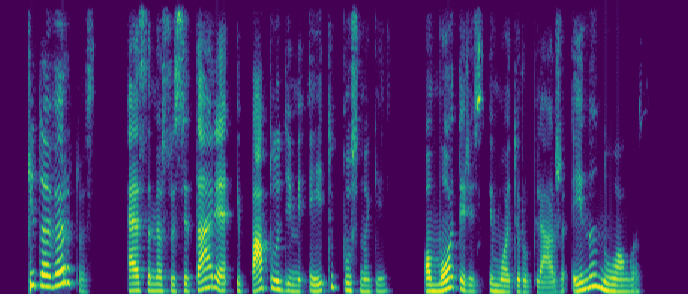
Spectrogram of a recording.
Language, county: Lithuanian, Šiauliai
